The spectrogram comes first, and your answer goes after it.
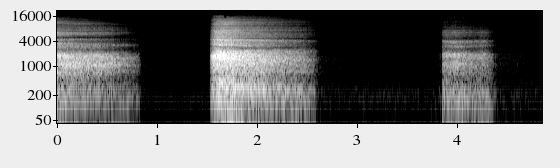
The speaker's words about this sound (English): Take a few deep breaths in with me. Ready?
